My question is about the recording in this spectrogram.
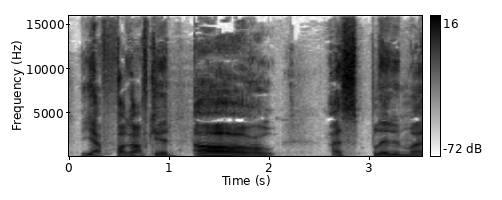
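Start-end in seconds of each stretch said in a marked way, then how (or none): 1.2-2.1 loud, high "oh" of pain; sudden raised yelp; pained yell. Pretend. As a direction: cry out as if struck. Hit in the head in game.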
